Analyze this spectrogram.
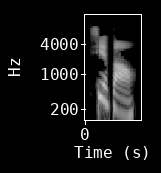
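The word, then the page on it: Xie Bao: Chinese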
